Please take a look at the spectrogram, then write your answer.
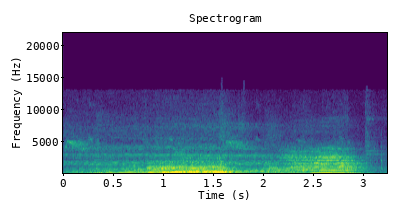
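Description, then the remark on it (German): Suckler cows on a farm moo in a long, drawn-out low call that rises and falls, with a second bellow overlapping toward the end, loud against a faint outdoor background. “Da sind wir bei den Mutterkühen.”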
